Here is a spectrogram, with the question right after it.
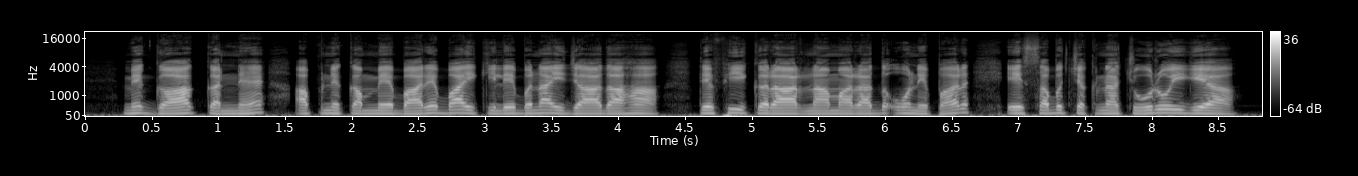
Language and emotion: Dogri, surprised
